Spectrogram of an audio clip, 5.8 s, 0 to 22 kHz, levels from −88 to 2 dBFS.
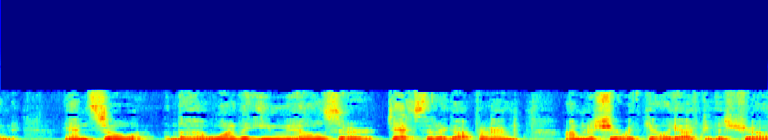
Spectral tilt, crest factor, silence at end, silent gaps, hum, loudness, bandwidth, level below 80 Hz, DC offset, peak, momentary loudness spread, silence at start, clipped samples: -6 dB/octave; 14 dB; 0 s; none; none; -16 LUFS; 8 kHz; -36 dBFS; under 0.1%; 0 dBFS; 7 LU; 0 s; under 0.1%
